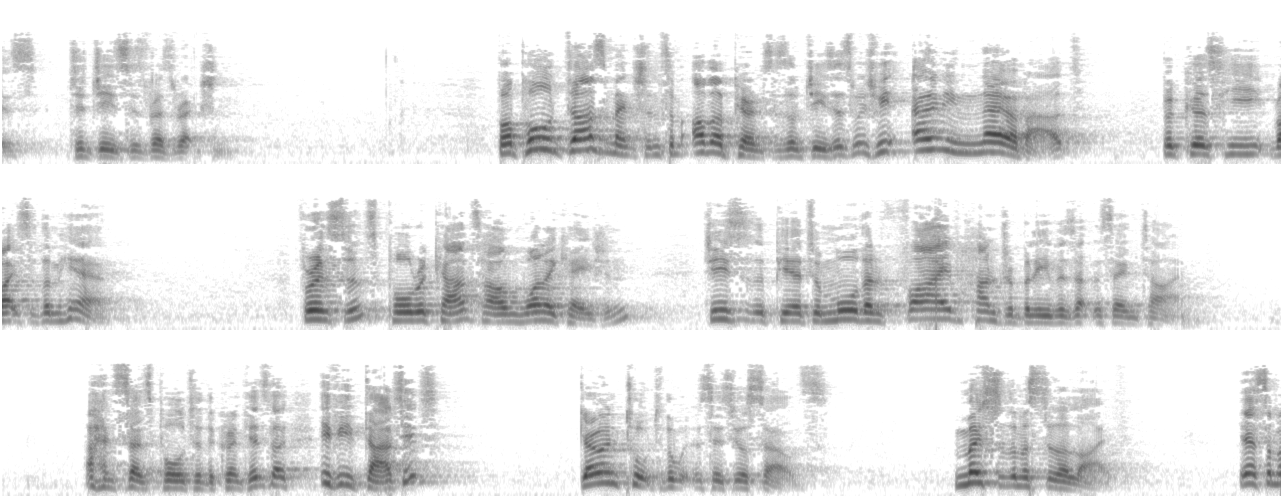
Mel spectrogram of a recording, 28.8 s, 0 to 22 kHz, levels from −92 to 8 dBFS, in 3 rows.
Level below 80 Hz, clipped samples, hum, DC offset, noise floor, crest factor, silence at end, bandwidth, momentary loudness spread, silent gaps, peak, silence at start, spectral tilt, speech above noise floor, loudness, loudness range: -84 dBFS; under 0.1%; none; under 0.1%; -80 dBFS; 22 dB; 0 s; 11.5 kHz; 15 LU; none; -12 dBFS; 0 s; -3.5 dB/octave; 47 dB; -34 LUFS; 7 LU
